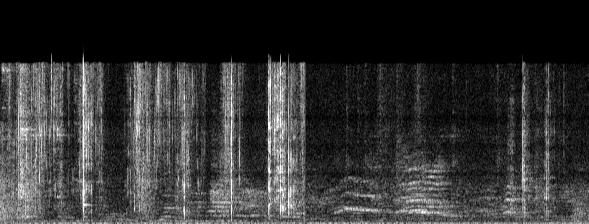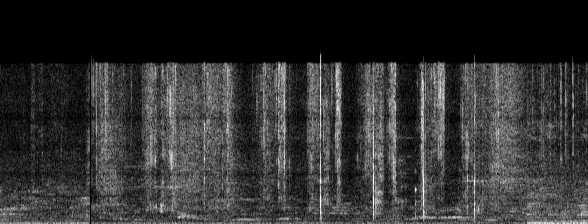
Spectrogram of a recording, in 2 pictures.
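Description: A spoon scrapes and clinks against a bowl while stirring minced meat.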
